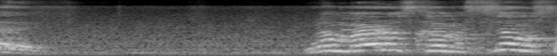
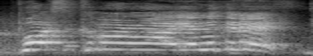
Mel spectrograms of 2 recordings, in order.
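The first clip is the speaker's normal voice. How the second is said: calling out; 6 semitones higher than usual. Acted. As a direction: holler to come look. Calling Portia.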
